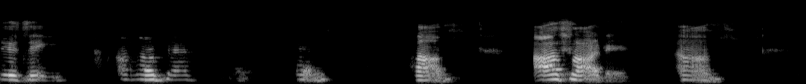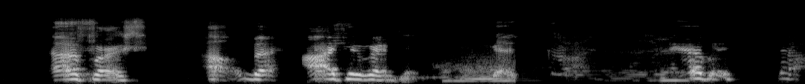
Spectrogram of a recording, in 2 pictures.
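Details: 61-year-old woman with motor neuron disease diagnosed five years earlier, with a 2–5 year prognosis at diagnosis; slurred speech was an early symptom with falls and weight loss, and severity varies day to day; managed with a carnivore diet; dysarthria.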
